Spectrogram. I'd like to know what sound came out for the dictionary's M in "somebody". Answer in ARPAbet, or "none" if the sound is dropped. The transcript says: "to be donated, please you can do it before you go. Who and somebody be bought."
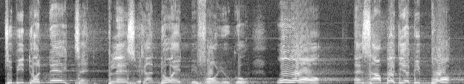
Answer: none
